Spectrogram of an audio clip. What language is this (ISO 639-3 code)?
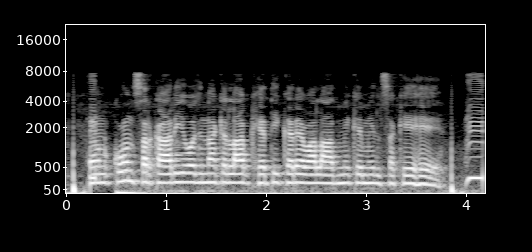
mag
